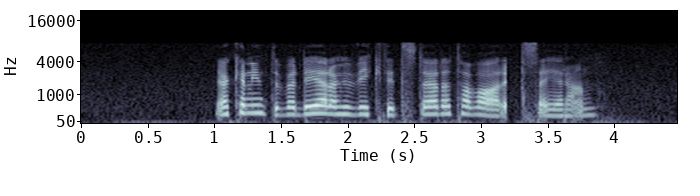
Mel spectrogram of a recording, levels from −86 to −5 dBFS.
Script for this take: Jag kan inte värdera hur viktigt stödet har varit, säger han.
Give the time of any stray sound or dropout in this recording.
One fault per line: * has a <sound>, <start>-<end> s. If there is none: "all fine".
* has a dropout, 3.2-3.3 s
